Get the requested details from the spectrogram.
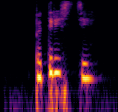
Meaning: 1. to shake, to brandish 2. to shake, to rock 3. to amaze, to astound, to shock, to astonish
- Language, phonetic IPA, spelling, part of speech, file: Russian, [pətrʲɪˈsʲtʲi], потрясти, verb, Ru-потрясти.ogg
